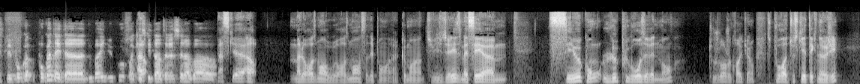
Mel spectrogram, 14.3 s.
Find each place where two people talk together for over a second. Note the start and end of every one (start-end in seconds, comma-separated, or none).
none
